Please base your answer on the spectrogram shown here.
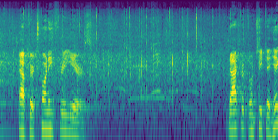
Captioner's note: audience applauds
